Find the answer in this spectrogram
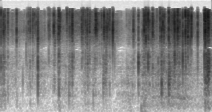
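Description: Foil wrapper of a Match Attax trading-card pack crinkling and tearing as it is pulled open by hand, in irregular short crackles.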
